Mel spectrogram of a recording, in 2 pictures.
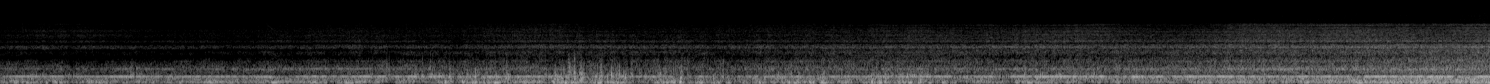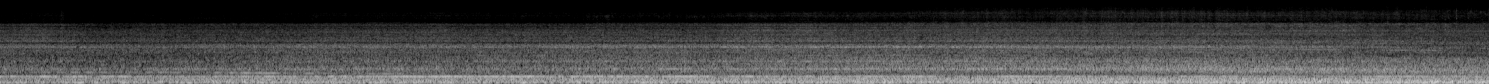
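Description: Claas Jaguar 980 self-propelled forage harvester chopping maize, its cutterhead and blower giving a steady hum over the engine, together with a Fendt 936 tractor pulling a Claas Cargos wagon alongside. The din grows steadily louder as the machines draw nearer.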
